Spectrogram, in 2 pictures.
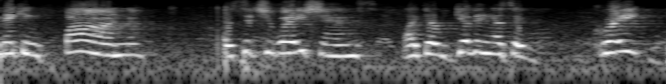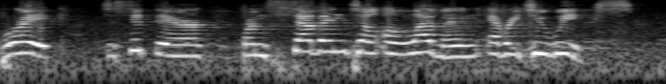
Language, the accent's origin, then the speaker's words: English; Michigan, United States; now in Santa Cruz, United States; Many of us here are from other places. I'm not even born here. I'm from Michigan.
